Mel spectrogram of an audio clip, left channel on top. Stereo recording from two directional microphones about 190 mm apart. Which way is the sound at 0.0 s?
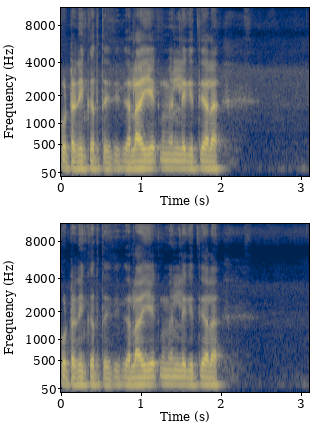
15° right (ahead or behind).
